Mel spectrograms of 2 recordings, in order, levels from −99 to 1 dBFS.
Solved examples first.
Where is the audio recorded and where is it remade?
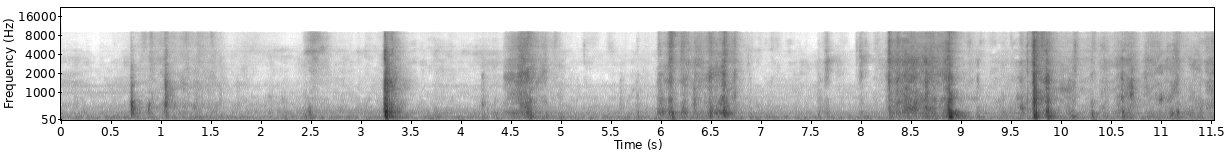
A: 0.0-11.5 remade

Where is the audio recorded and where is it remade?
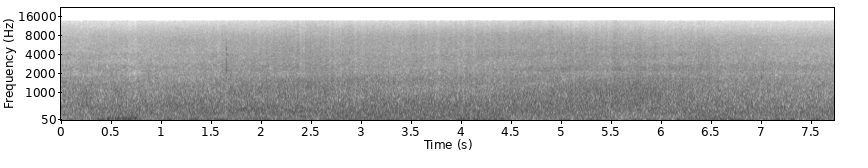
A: 0.0-7.7 remade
